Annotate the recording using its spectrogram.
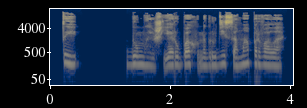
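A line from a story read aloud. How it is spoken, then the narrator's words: Suddenly hoarse, gloomy question. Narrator (Russian): Внезапно севшим голосом хмуро Мирослава у подруги спросила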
